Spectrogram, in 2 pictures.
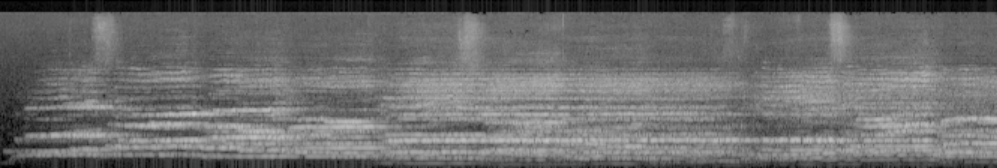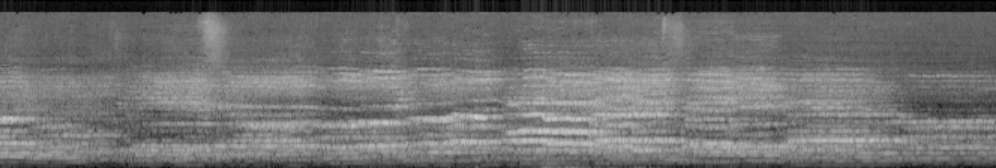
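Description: Mixed choir of men's and women's voices singing Russian Orthodox liturgical chant a cappella. The singing starts out of silence, and the low bass voices come in about five seconds in.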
